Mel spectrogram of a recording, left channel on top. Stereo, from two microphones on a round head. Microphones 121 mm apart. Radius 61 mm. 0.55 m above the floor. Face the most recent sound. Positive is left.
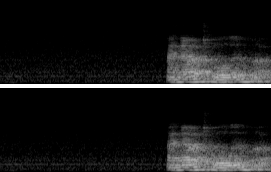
turn(degrees=45)  # may be behind; listen again after turning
